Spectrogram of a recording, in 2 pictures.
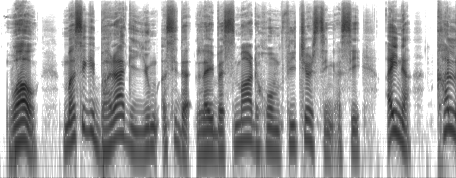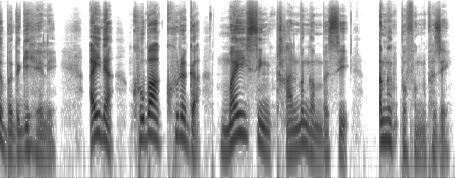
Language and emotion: Manipuri, surprised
